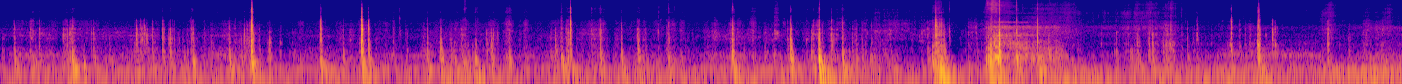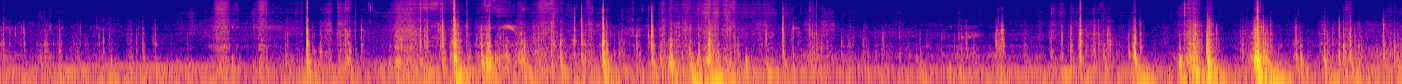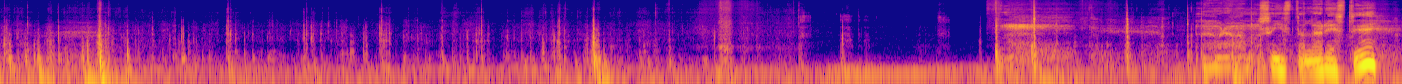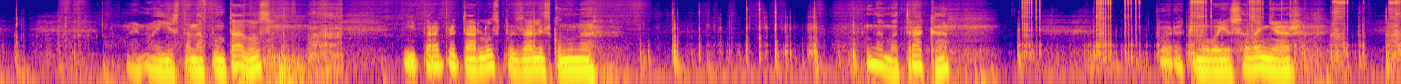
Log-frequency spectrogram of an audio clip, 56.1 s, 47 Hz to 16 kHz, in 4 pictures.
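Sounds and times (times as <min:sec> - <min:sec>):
hands and tools clicking and knocking: 0:52.2 - 0:56.0.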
